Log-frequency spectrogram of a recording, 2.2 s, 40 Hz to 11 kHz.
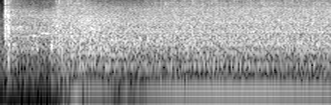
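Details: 2021 Mercedes GT63s AMG after a full engine rebuild, restarted after deleting four codes including bank-two faults. Quick crank, sharp rev flare, then a smooth, steady low idle with no ticking or rattle. Normal cold start.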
